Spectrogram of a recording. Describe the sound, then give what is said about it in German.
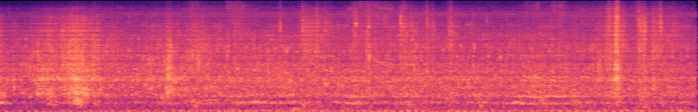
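A sound-effects scene of people at a lake: a steady outdoor wash of trickling water with a buzzing insect drone, broken by a few soft, dry rustles of bare feet stepping on dry grass. No one speaks. “Man hört Wasser, man hört das Laufen auf dem eher trockenen Gras.”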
